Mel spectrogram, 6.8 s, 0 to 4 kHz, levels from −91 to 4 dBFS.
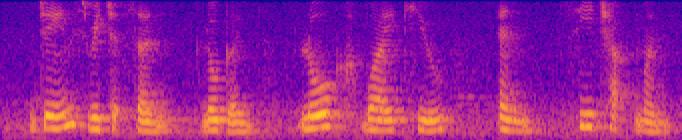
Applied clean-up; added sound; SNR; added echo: none; none; none; none.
